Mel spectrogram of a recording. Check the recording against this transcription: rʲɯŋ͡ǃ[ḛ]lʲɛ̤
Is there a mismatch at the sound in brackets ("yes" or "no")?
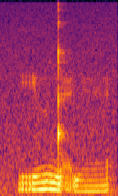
yes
